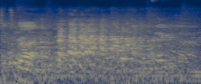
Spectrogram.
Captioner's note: hahaha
